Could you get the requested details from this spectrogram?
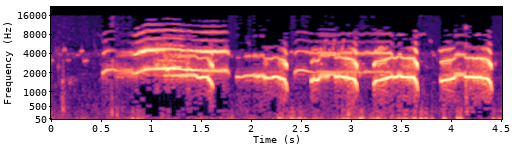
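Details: Feeding-time calls of a peregrine falcon in the Barycz Valley, Poland, 20 May 2021, 10:22. A long, strained, harmonic wail is followed by a run of shorter, downward-bending screeches with brief breaks between them.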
